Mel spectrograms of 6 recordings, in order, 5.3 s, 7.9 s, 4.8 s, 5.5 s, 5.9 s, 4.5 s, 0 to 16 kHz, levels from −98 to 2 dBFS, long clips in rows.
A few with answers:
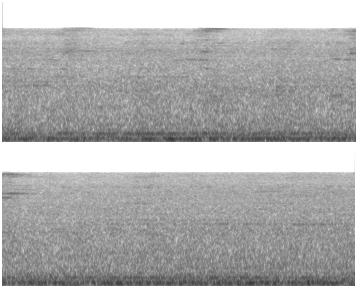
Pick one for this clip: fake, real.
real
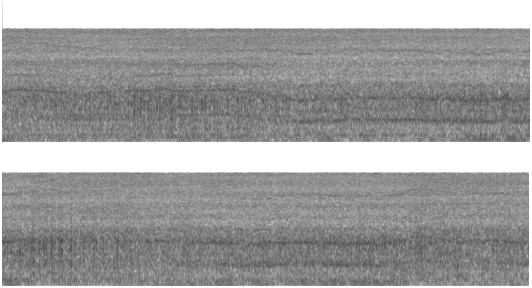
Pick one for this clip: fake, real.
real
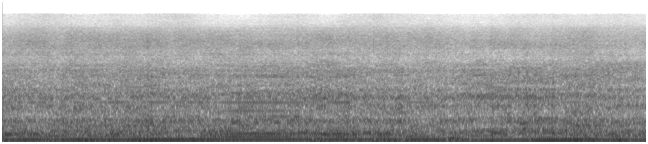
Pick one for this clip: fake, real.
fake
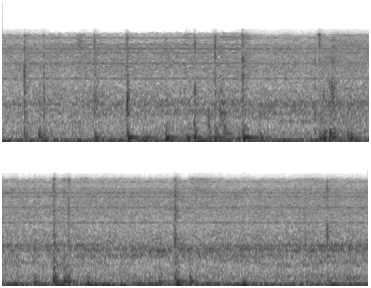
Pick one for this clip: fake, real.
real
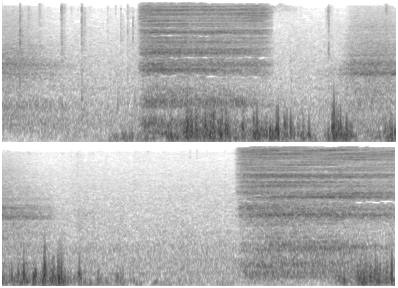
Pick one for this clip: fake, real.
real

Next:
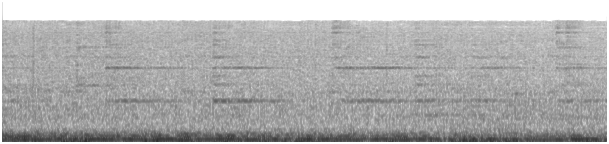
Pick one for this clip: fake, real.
fake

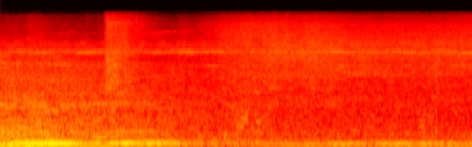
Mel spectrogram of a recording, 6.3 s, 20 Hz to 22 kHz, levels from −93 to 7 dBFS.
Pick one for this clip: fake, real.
fake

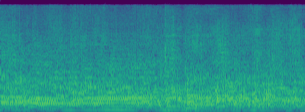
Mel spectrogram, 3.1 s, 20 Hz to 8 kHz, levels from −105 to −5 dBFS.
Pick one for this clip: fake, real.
fake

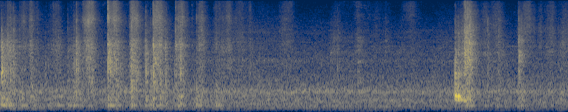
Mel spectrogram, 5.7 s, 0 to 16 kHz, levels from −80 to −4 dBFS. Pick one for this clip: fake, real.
fake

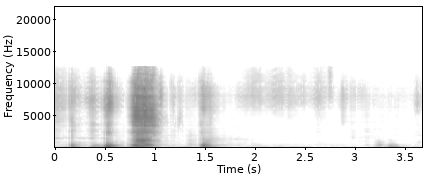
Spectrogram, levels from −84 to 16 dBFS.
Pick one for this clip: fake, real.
fake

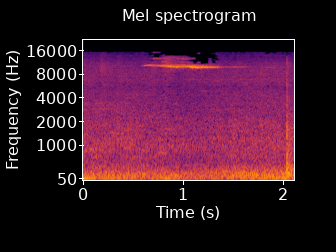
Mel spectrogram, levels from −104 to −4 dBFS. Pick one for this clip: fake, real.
fake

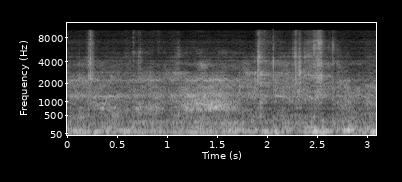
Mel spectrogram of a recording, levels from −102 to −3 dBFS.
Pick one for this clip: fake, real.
fake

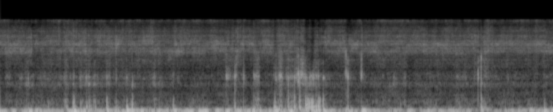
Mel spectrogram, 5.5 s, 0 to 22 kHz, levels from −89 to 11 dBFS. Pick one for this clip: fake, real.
fake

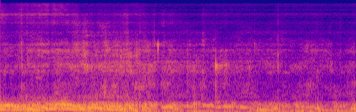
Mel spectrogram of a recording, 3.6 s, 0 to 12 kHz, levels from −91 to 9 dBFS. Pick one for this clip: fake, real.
fake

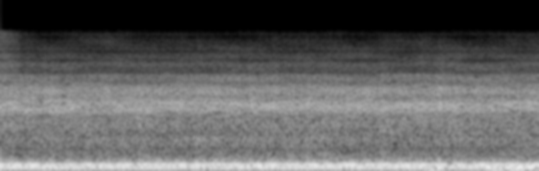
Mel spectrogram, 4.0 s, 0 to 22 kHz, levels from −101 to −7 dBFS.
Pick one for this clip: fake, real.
fake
